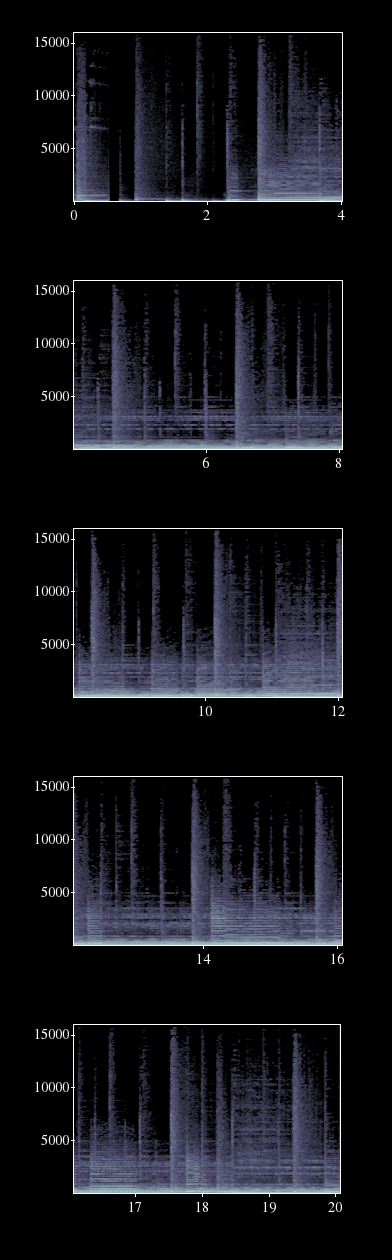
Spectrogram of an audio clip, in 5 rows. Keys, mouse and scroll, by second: 2.6 click, 9.6-10.8 scroll down 2, 11.4-12.0 scroll up 2, 12.0-13.5 scroll down 2, 14.1 click, 16.2 click, 16.2 scroll down 1.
